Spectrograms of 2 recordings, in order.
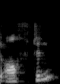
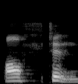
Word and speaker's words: often: The spelling looks like OFTEN, so it should be often. But no, it's not often. This is incorrect. The correct pronunciation is often, be it US pronunciation or UK pronunciation.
